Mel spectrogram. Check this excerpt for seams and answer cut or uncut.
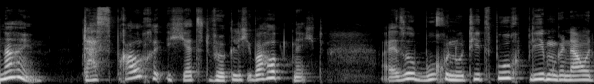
uncut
